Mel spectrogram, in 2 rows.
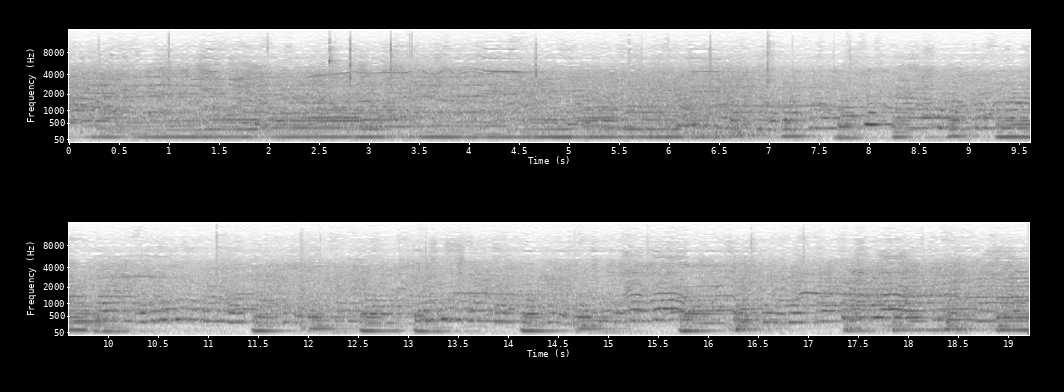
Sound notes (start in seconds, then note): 1.5 cheers and applause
